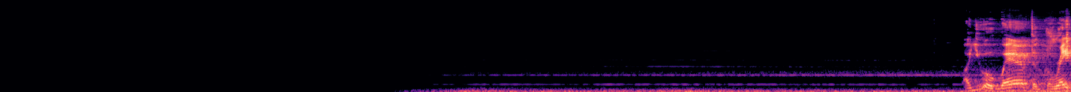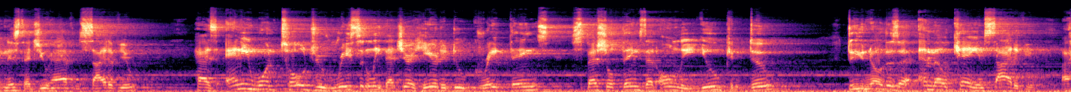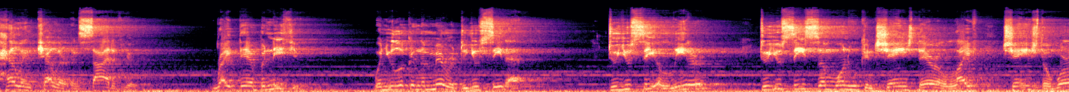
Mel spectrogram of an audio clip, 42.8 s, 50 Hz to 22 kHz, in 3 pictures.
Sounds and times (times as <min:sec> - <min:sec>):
Male speech, man speaking: 0:12.8 - 0:16.2, 0:16.8 - 0:24.8, 0:25.5 - 0:30.5, 0:31.4 - 0:35.9, 0:36.6 - 0:42.8.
